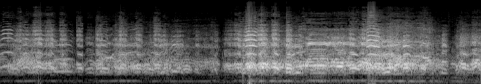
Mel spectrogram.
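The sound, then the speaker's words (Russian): A flock of geese honks loudly while being chased off with a switch; harsh, overlapping cries come in a dense, continuous burst that grows louder midway. “Возмущенные гуси с громкими криками скрылись за поворотом.”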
